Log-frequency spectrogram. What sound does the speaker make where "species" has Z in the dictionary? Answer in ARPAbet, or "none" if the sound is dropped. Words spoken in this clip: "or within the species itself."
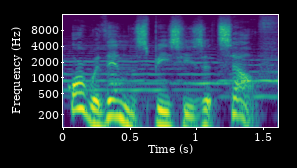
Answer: Z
